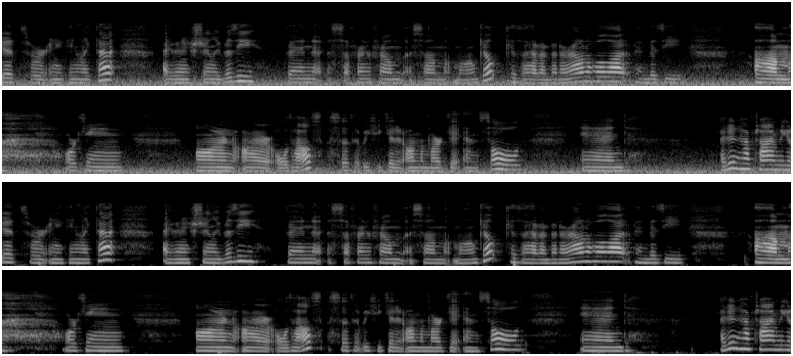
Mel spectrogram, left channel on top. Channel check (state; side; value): noise; left; rumble, 5 dB below the sound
